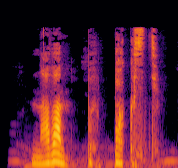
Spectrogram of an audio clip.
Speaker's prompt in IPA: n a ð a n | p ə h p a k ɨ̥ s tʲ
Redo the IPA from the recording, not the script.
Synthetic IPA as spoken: n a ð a n | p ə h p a k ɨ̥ s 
